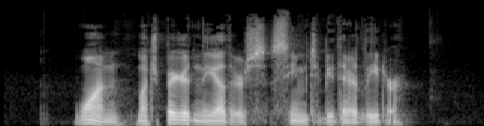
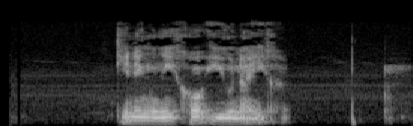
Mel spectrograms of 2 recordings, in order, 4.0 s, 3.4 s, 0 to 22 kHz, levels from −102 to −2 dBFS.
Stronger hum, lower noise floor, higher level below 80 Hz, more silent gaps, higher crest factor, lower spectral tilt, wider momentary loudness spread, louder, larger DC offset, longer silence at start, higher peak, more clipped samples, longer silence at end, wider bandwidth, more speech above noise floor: neither; about the same, -74 dBFS vs -72 dBFS; first, -50 dBFS vs -76 dBFS; neither; about the same, 22 dB vs 20 dB; about the same, -5.5 dB/octave vs -5 dB/octave; second, 7 LU vs 19 LU; first, -24 LUFS vs -32 LUFS; neither; second, 0.6 s vs 0.95 s; first, -4 dBFS vs -16 dBFS; neither; first, 0.7 s vs 0.2 s; first, 13.5 kHz vs 11 kHz; first, 50 dB vs 40 dB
